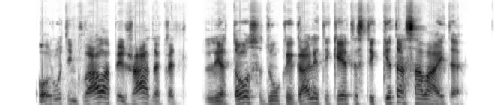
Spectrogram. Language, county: Lithuanian, Telšiai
